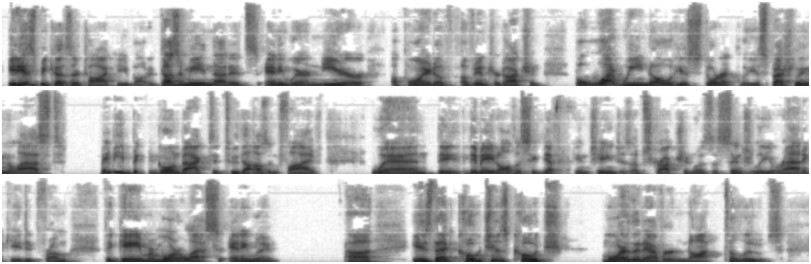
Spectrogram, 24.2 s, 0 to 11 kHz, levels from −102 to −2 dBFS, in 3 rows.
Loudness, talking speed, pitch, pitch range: -21 LUFS, 155 wpm, 135 Hz, 120-160 Hz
